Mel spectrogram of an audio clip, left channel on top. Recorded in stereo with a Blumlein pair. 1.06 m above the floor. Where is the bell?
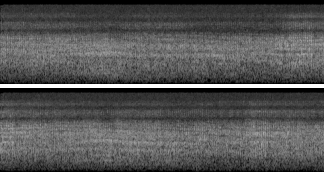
No bell in this recording.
